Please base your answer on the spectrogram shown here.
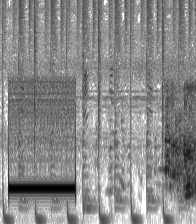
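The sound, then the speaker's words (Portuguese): A telephone dial tone while dialing to place a call, one loud steady tone lasting about a second, followed by quieter, shorter tones and soft noise. “Vamos ligar pro Erickson.”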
